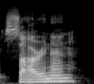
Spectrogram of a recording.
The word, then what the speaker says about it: Saarinen: So, like here, I say Saarinen.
